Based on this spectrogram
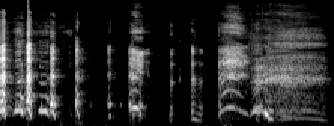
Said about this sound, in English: was teaching me how to burp on command. It's going well so far.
